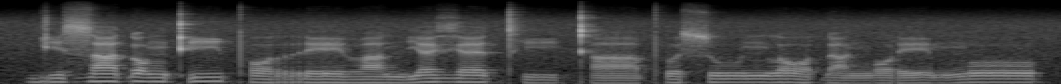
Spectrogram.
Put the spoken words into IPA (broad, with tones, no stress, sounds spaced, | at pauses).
ɡ i˨ z a˦ ɗ ɔ˦ ŋ kʼ iː˦ pʰ ɔ˨ r eː˨ β a˨ n j ɛ˦ ɣ ɛ˦ tʰ iː˨ kʰ aː˨ pʰ ʊ˦ s uː˦ n l ɔ˦˨ ɗ a˨ ŋ ɔ˨ ɾ eː˨ m ŋ oː˦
